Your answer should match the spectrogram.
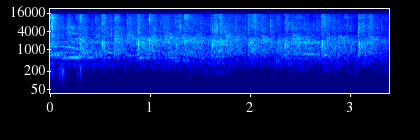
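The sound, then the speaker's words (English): An audience claps their hands in steady, dense applause at the preacher's call to clap, a continuous crackle of many overlapping claps with faint voices mixed in underneath. “Come on, clap your hands.”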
